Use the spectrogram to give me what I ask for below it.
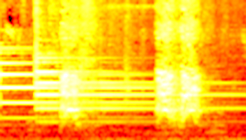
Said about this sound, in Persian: اوهوه چی یک سگ خطرناک داره.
